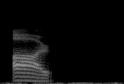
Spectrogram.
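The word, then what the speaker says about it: hour: A European, a university, an R. Though H is here, we say it as R, which means H is silent here.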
